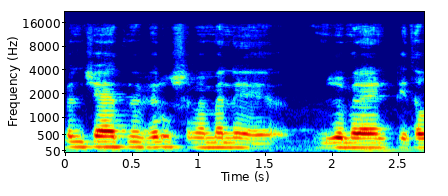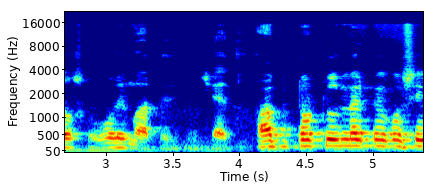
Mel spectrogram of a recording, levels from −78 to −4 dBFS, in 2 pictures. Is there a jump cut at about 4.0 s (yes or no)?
yes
